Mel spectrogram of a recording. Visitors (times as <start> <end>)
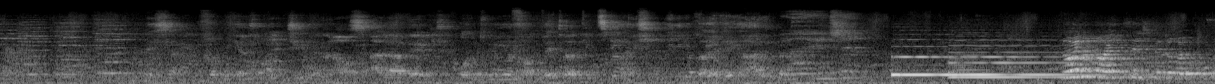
8.9 12.1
